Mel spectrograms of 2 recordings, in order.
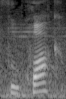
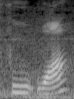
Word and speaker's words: Phu Quoc: In fact, the name of the island, a lot of English speakers pronounce the island Phu Quoc because that is kind of how it's spelled from an English-speaking mindset, Q-U-O-C, we would say Quoc or something along those lines. But I did speak to a few Vietnamese people who taught me that the correct pronunciation is something along the lines of Phu Quoc, so that's what I've been trying to say.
